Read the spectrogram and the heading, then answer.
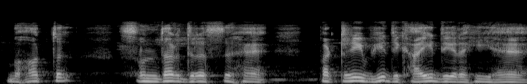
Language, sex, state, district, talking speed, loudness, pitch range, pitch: Hindi, male, Uttar Pradesh, Budaun, 115 wpm, -24 LUFS, 125-155 Hz, 140 Hz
